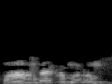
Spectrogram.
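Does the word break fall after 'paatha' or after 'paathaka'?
after paatha. The break falls after 'paatha'. The lotus that is the feet. "பாத கமலம்னா பாதமாகிய தாமரை"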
